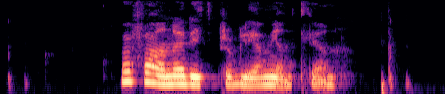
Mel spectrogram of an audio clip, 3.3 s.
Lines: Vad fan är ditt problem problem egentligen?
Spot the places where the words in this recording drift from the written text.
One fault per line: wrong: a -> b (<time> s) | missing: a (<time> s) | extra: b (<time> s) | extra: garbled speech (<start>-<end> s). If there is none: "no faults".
missing: problem (2.0 s)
